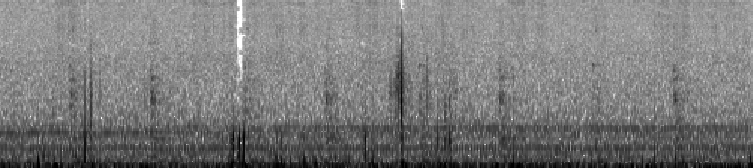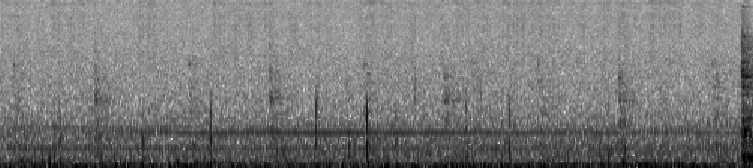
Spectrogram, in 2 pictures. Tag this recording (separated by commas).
Tick-tock, Tick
